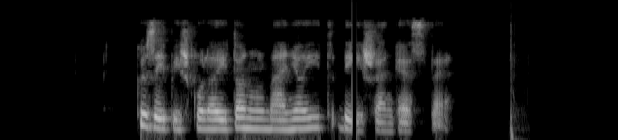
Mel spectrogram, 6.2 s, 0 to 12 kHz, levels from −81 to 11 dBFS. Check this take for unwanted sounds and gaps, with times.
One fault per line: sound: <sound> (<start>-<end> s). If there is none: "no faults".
sound: dropout (3.5-3.6 s)
sound: thud (5.1-5.3 s)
